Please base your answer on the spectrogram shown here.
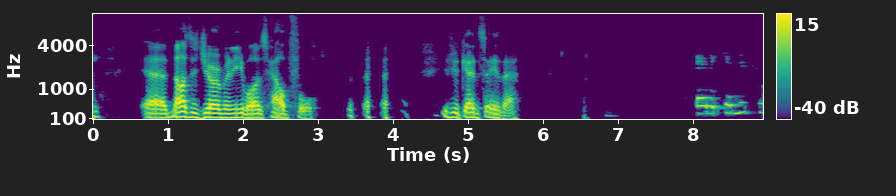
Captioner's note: laughing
